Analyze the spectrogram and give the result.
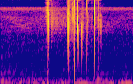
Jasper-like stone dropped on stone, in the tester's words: if you drop it on stone, it sounds like glass, it's usually a really good sign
